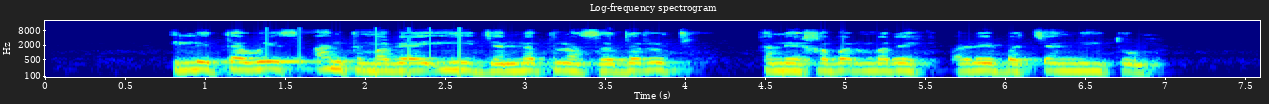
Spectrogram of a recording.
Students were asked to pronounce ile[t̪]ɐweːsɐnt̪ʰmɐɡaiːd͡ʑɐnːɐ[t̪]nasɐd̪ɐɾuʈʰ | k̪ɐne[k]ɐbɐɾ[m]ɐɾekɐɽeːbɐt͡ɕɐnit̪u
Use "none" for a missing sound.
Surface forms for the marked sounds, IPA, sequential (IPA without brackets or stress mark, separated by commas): t̪, t̪, x, m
